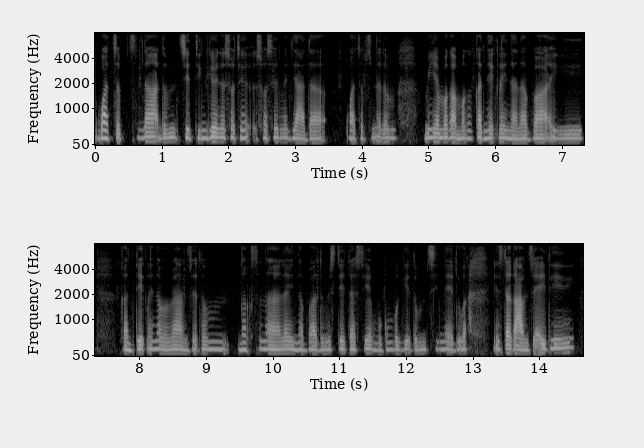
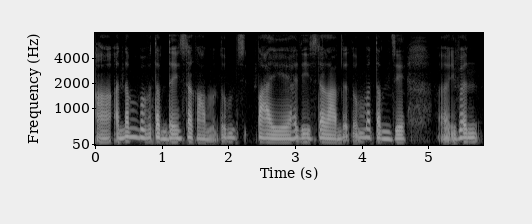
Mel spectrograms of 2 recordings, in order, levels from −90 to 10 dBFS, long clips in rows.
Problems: none marked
